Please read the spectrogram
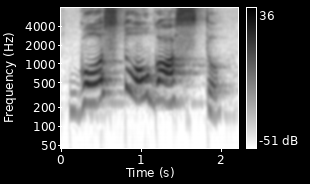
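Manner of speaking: GOSTO said twice, closed O first, then open O; two contrasting pronunciations. Shown as a demonstration. Teacher showing two readings of gosto, contrasting pronunciation. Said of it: "a pronúncia é diferente".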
